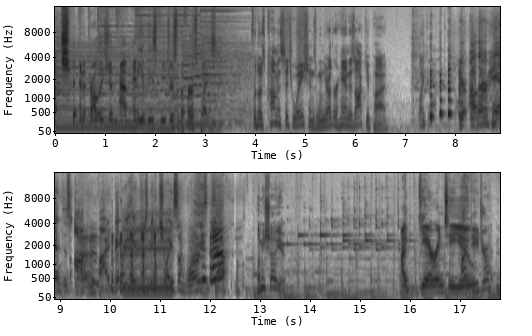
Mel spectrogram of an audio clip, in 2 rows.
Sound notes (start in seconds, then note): 10.2 buzzer; 13.6 Floaty Apple Watch ringtone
